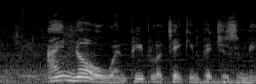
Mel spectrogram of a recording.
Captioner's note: crowd chatters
